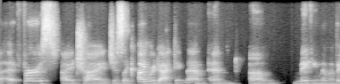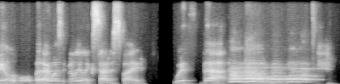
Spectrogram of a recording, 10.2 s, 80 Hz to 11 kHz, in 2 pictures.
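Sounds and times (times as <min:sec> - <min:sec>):
speech: 0:00.0 - 0:10.1
dog giving a drawn-out throaty bark: 0:08.5 - 0:09.9.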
